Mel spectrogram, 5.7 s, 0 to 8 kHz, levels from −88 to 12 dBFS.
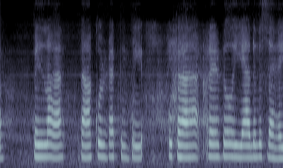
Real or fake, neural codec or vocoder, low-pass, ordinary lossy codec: fake; codec, 16 kHz, 0.5 kbps, FunCodec, trained on LibriTTS, 25 frames a second; none; none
